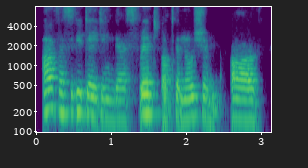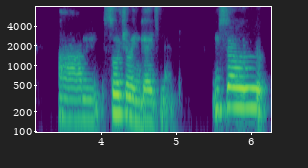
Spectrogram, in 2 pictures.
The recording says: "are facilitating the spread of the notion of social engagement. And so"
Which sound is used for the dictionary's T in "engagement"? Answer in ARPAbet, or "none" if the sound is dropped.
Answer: T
